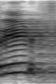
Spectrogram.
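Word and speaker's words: read: पढ़ना को बोलते हैं रीड, रीड का रीड, रेड, रेड, रीडिंग, रीड्स, ये होता है स्पेलिंग सेम होता है बट उसका जो प्रोनंसिएशन होता है वो डिफरेंट होता है.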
